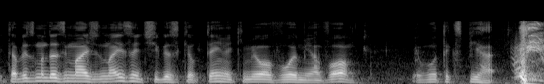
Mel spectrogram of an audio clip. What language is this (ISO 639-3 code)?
por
